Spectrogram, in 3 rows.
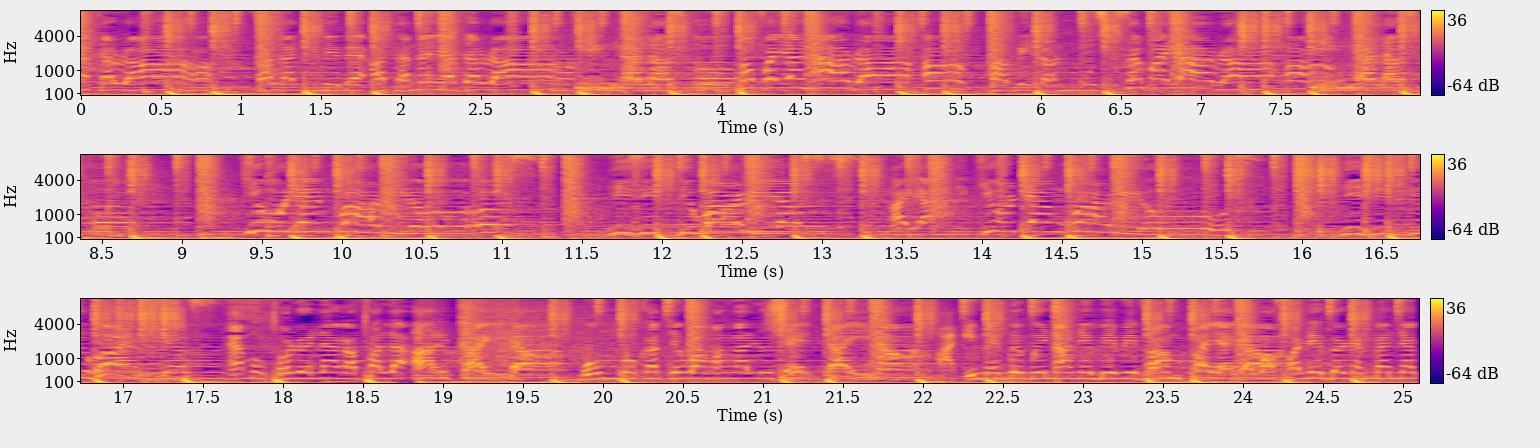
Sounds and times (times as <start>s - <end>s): Music: 0.0s - 25.1s.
